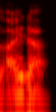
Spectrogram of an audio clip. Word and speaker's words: Aida: because it's by name my name is Ida the a is silent yes thank you sir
